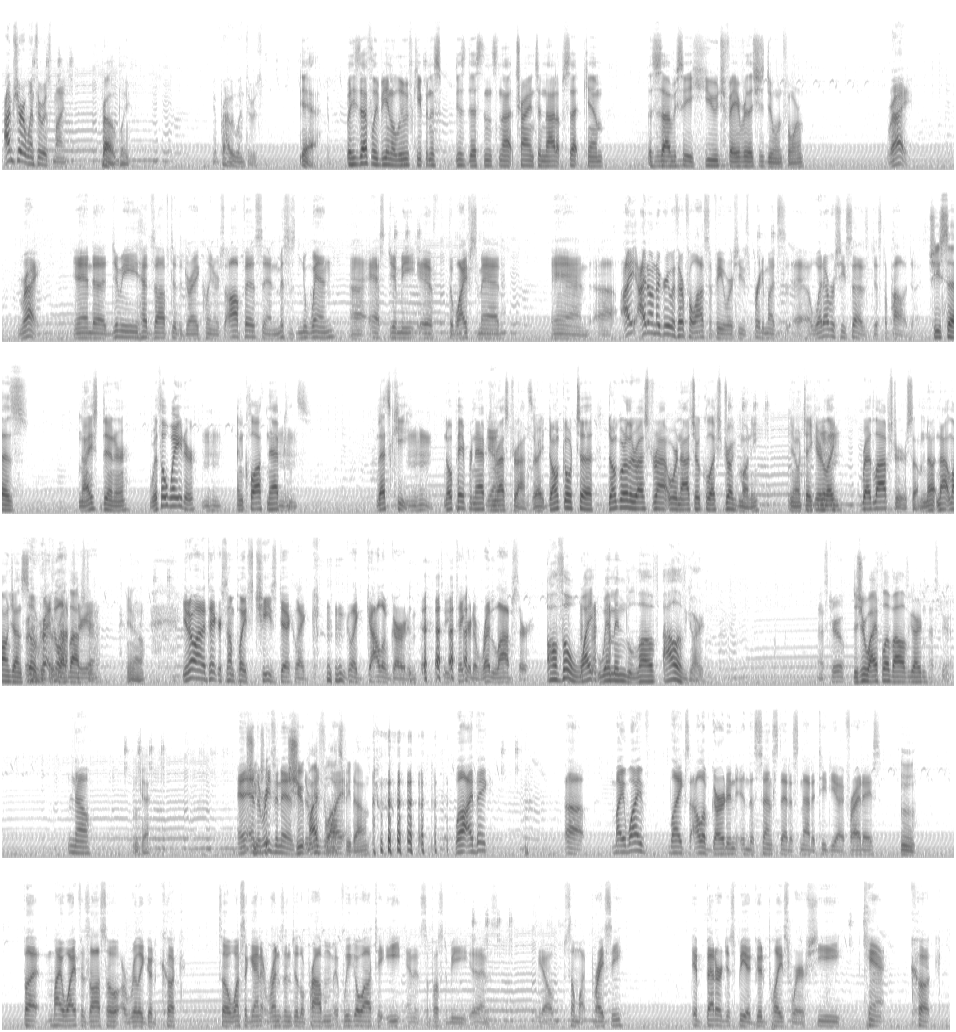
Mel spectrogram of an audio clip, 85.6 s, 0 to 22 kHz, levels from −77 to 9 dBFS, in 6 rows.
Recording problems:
electrical hum; faint; throughout; 50 Hz, 25 dB below the speech

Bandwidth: 13.5 kHz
